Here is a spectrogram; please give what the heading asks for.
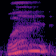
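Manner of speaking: soft, high-pitched questioning gasp of a word; stunned disbelief. Acted. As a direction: let it rise high but stay quiet. Woman's stunned inner thought.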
